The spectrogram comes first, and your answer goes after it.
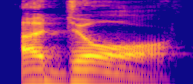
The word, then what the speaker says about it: adore: up we have aore adore remember as I said it's almost like you're saying a door ad door ad door you got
